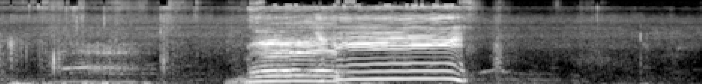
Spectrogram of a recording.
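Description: Goats bleat loudly nearby, a short wavering call followed by a longer sustained one, over a faint background murmur.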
